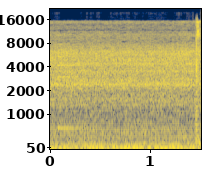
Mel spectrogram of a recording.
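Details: 2011 VW Tiguan 2.0L turbo crank-no-start with code 01259 fuel pump relay open/short: with pump jumped, engine catches and settles into steady even low rumble, no misfire or knock; fuel pump module suspected bad; running properly.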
